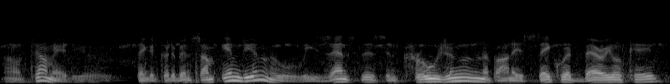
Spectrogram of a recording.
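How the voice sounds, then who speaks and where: Composed private eye for vintage radio mystery; low, varied delivery, probing yet polite. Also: male voice, very animated. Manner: measured, courteous questioning. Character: calm, probing male private detective. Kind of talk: 1940s radio drama acting. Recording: muffled, noisy old radio recording.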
